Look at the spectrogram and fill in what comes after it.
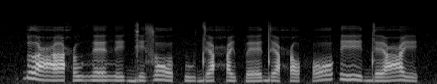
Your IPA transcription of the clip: ɠ ʌ ʕ a ħ u ð ɛ ð e ɡ e z ɔ θ u d ɛ ħ e p ɛ d ɛ ħ ɔ h ɔ | e d ɛ ʕ e

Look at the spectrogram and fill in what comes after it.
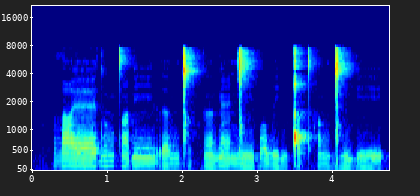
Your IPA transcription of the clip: ðˤ æː d õ ŋ tˤ ɐ̃ ɗ ẽː r ɐ ŋ ɡ͡ǀ ʌ k ɐ̃ ɠ æ̃ ŋ͡ǀ ẽ ɓ ɔ w e ŋ ǃ u tˤ h ɔ̃ ŋ ɡ͡ǀ ẽ ɠ e

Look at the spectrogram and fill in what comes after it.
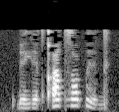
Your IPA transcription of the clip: ɗ e˩ j e˩ d qʼ ɛ˥ d zˤ ø˥ p ɪ˩ d

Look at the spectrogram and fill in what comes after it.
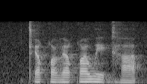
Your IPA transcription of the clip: tʼ ɪ˨˩ qʷ ɪ˨˩ β ɛ˨˩ qʷ i˧ w e˧˩˧ ɡʱ a˨˩

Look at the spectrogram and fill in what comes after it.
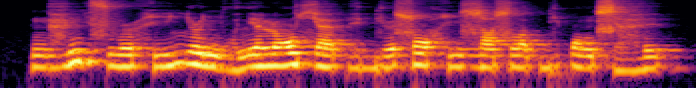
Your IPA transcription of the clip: ŋ æ̤ ŋ i̤ s v ə˞ h i ʎ ə˞ ɲ ɔ̤ lʲ æ ɭ ɔ ç æ p e̤ bʲ ə˞ ɬ ɔ h i ɮ ɑ ɬ lˠ e p bʲ e̤ p ɔ ŋ ɕ æ̤ ɪ̯

